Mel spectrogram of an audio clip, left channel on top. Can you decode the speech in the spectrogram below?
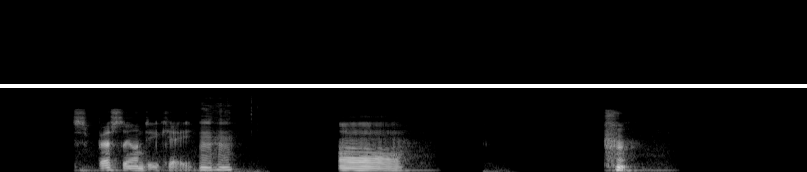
especially on DK. Mm-hmm.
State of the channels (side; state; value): left; silent; digital silence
